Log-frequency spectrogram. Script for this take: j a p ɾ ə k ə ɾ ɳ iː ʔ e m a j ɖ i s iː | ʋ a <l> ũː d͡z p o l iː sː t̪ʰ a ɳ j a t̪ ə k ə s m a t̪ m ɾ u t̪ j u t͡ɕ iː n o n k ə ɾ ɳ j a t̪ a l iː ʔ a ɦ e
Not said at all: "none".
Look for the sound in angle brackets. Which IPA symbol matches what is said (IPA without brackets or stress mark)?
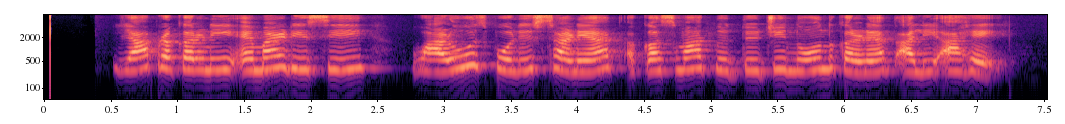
ɭ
